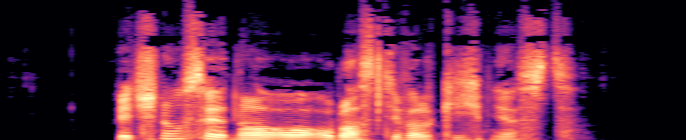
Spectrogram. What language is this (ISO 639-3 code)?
ces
